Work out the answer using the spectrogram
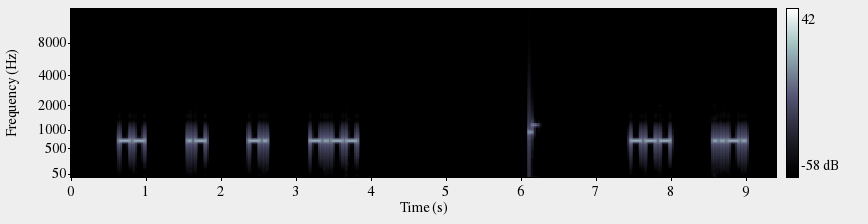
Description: Morse code, heard as a keyed tone, about 25 wpm, spaced as for 12 wpm, 700 Hz. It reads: MANY OF
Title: 4x Character Spacing - Top 100 Words - 25wpm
